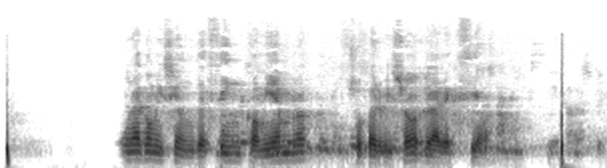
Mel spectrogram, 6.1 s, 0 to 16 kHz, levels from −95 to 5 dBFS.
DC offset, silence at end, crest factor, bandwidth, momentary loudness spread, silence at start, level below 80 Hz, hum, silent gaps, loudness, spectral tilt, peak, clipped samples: under 0.1%; 0.1 s; 18 dB; 8.2 kHz; 13 LU; 0.05 s; -58 dBFS; none; 0.57-0.61 s, 0.77-1.12 s; -20 LUFS; -7.5 dB/octave; -4 dBFS; under 0.1%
